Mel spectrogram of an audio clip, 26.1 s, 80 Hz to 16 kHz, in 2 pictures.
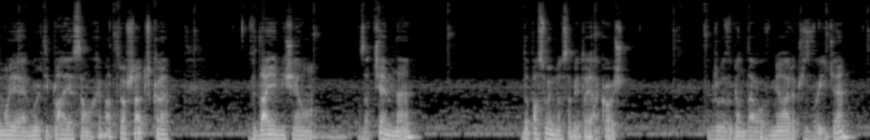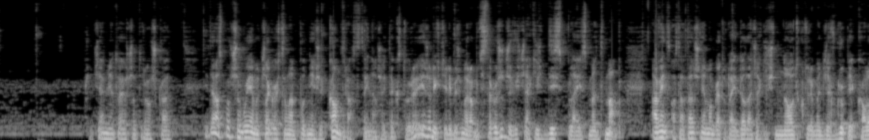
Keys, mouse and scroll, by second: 0.2-1.9 drag, 3.0-5.0 drag, 5.9-7.1 drag, 8.3 click, 10.3 click, 12.0-12.8 drag, 13.2 click, 16.3 click, 18.8-20.2 drag, 23.6 click, 24.5 shift+a.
